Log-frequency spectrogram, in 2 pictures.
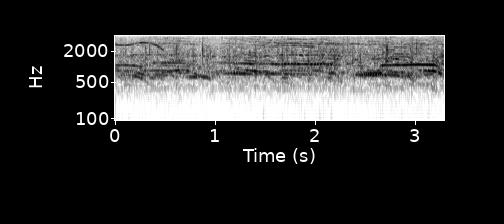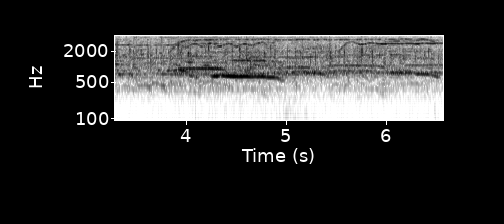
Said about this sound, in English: And it is third down and 5 yards for Mount Carmel at about the 15-yard line. And it is, as you can hear, this prep crowd erupting, hoping to get behind this team.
